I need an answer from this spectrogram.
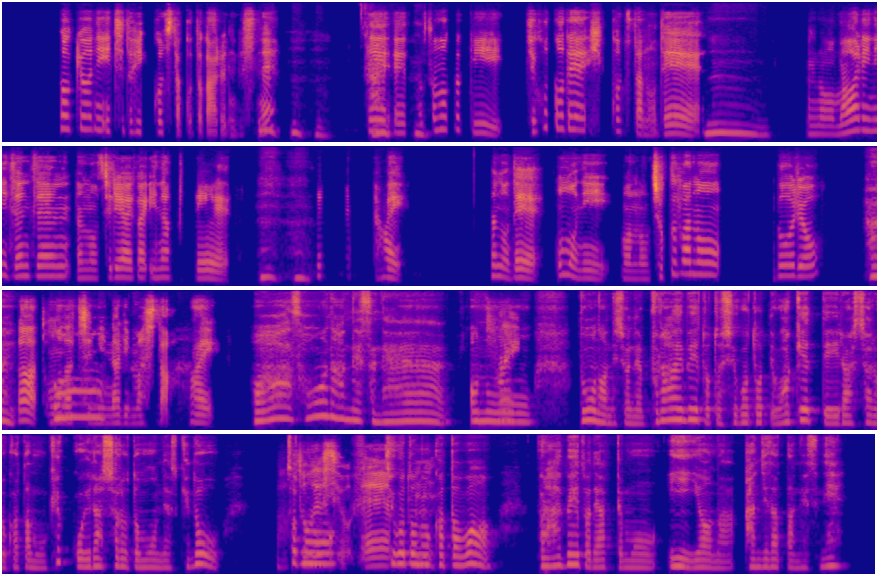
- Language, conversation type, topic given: Japanese, podcast, 新しい街で友達を作るには、どうすればいいですか？
- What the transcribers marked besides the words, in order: other noise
